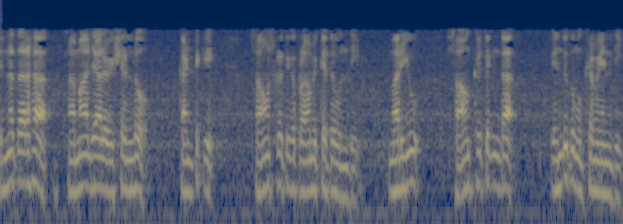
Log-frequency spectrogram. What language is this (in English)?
Telugu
